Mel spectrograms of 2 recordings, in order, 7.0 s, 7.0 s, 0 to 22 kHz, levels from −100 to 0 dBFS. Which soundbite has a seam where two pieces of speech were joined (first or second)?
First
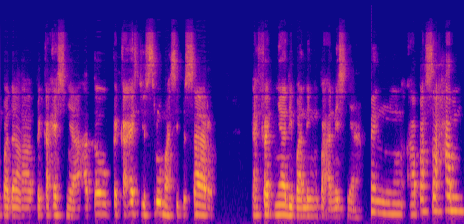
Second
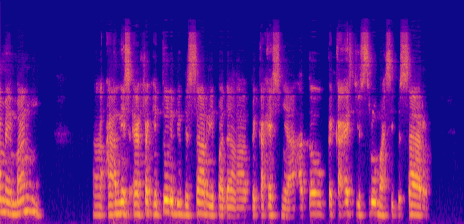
first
